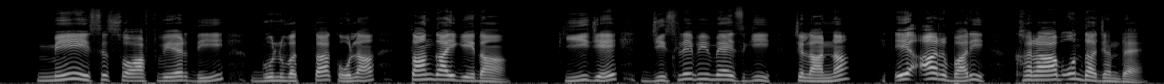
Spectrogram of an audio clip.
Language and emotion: Dogri, disgusted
